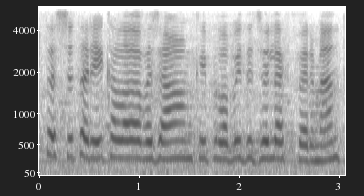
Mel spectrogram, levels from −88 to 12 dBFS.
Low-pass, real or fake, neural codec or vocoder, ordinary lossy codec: 5.4 kHz; real; none; AAC, 32 kbps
